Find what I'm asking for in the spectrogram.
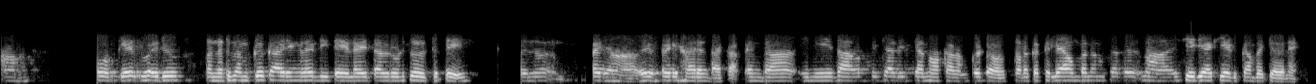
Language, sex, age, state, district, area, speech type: Malayalam, female, 45-60, Kerala, Malappuram, rural, conversation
